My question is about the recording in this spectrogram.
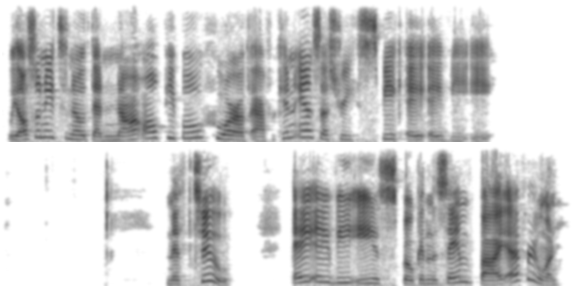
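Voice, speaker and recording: A woman's voice: a little high, animated, moderate pace, long pauses, fairly bright tone, no echo, dull audio. A woman giving a scripted educational presentation, reading aloud in a plain, explanatory manner.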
